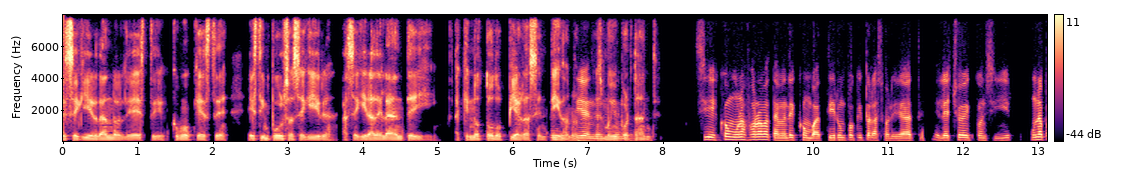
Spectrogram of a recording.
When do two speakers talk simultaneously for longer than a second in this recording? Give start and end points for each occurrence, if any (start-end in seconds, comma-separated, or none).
6.5-7.7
